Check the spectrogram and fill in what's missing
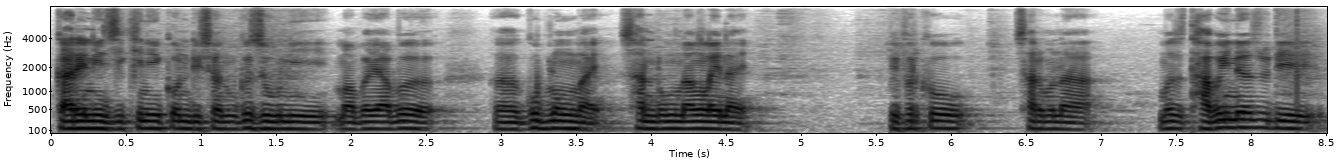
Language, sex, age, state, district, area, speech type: Bodo, male, 30-45, Assam, Baksa, rural, spontaneous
